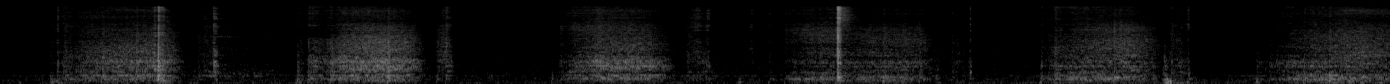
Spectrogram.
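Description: A small metal blade tool pokes and cuts through a cup of packed teal kinetic sand, making six soft, gritty scraping swells that hiss bright and crumbly. Between the strokes come a few sharp clicks and taps as the blade meets the sand or the cup.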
